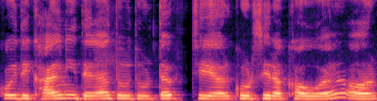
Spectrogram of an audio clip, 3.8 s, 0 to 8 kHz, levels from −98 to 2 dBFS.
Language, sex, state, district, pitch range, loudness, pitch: Hindi, female, Uttar Pradesh, Hamirpur, 225-250 Hz, -15 LUFS, 235 Hz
